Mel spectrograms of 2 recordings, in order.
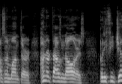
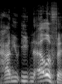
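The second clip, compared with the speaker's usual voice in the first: put-on drunk man's slurred voice, louder; 5 dB louder than usual. Retelling what a drunk man said to him: imitating a drunk man. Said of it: "he's really drunk".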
